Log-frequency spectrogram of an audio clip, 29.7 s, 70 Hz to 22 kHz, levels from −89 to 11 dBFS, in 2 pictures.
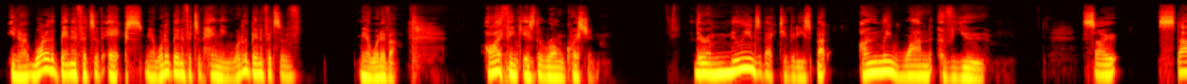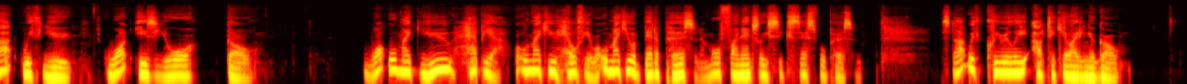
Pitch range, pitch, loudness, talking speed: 115-150 Hz, 135 Hz, -19 LUFS, 155 wpm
